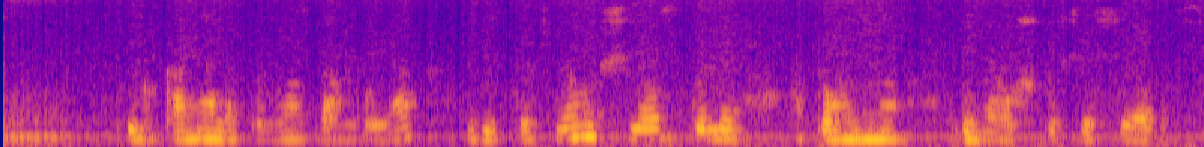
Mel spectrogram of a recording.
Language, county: Lithuanian, Vilnius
